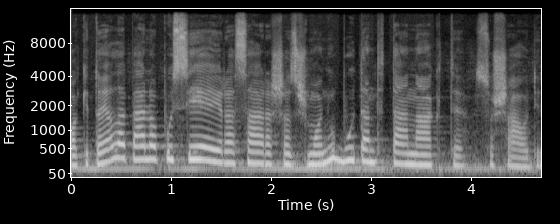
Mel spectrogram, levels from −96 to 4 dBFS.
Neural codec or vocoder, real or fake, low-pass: none; real; 14.4 kHz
